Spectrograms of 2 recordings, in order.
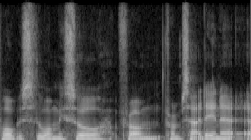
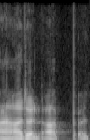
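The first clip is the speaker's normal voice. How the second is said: ordinary delivery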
